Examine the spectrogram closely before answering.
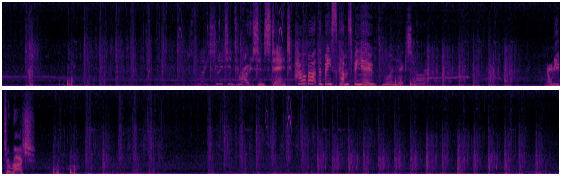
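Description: Footsteps run quickly over grass and a dirt path.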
